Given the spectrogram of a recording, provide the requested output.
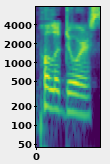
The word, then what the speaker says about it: Poledouris: Goldsmith james owner and bass opal I can't pronounce that name poledouris thank you I've had too much one I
